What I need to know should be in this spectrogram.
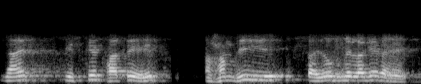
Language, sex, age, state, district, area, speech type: Hindi, male, 45-60, Uttar Pradesh, Azamgarh, rural, conversation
